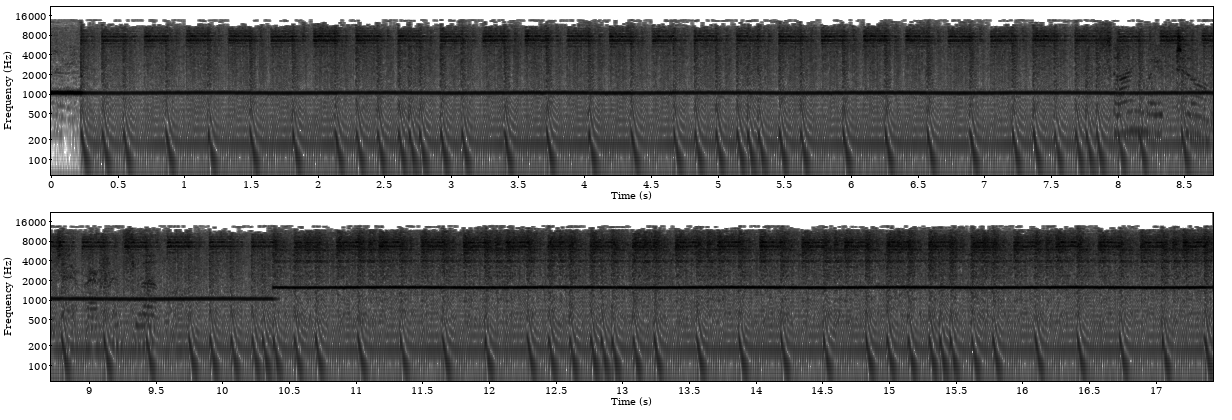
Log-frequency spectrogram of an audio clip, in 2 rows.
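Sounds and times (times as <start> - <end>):
sine-wave test tone at reference level: 0.0 - 17.4
dense throbbing electronic texture with rhythmic pulses: 0.2 - 17.4.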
